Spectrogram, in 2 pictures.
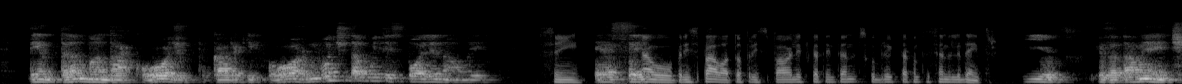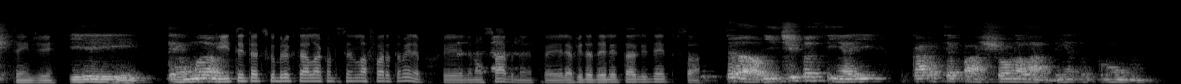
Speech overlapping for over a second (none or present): none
